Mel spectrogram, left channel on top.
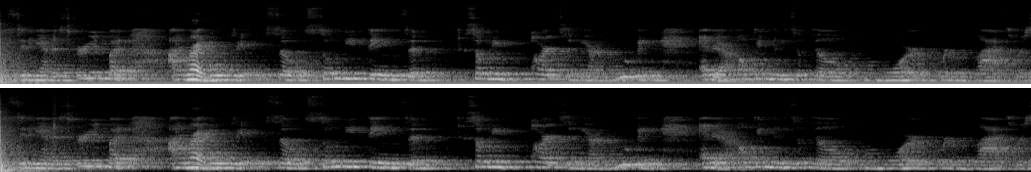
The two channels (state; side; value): noise; left; hum, 12 dB below the sound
